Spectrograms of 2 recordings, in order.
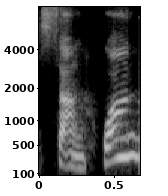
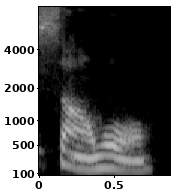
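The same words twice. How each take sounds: First: It is said with Spanish pronunciation. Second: It is said with French-like pronunciation.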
